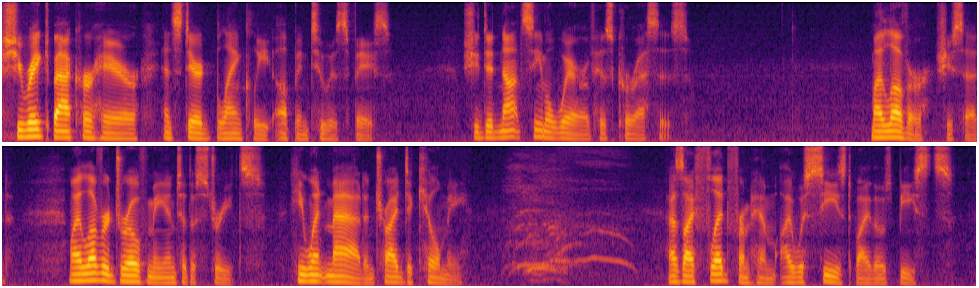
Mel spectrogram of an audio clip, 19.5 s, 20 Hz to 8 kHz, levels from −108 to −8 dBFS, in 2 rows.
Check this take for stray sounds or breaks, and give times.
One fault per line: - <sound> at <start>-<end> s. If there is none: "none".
- breath at 14.7-16.1 s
